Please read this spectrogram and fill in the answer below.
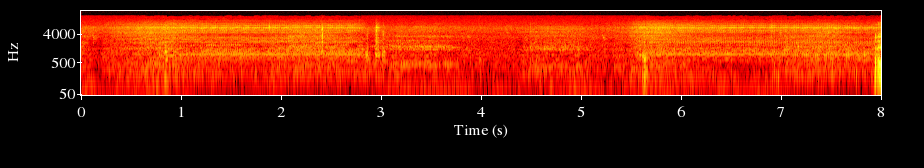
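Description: Faint whir of a Nikon Coolpix P900's zoom motor as the lens zooms out, heard through the camera's own microphone over quiet outdoor ambience, with a few soft clicks.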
